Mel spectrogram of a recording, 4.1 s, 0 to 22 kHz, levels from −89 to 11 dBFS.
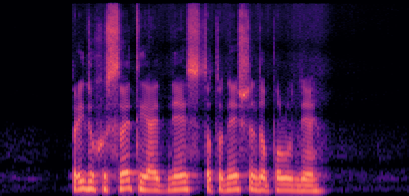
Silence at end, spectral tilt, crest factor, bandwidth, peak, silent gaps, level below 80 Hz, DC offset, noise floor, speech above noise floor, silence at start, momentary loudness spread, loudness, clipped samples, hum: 0.9 s; -5 dB/octave; 14 dB; over 20 kHz; -2 dBFS; none; -72 dBFS; under 0.1%; -68 dBFS; 55 dB; 0.7 s; 6 LU; -14 LUFS; under 0.1%; none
